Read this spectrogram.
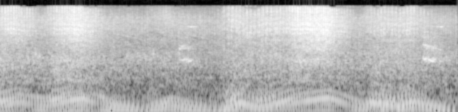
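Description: A motorcycle engine rumbles steadily, rising and falling in pitch as it revs.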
